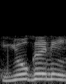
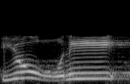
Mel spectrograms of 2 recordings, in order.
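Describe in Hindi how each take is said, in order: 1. बीच का व्यंजन कठोर, उछलता हुआ g है। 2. बीच का व्यंजन नरम, गले से निकलने वाला gh है। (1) "गैन के बजाय हमने गाफ पढ़ लिया और गाफ और दूसरा इसके अंदर कलकला भी कर दिया" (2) "युगनी की अदायगी वैसे ही करेंगे जैसे ऊग की अदायगी की थी"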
